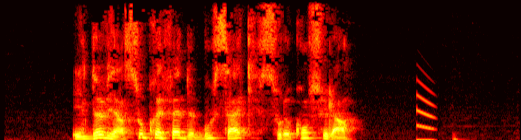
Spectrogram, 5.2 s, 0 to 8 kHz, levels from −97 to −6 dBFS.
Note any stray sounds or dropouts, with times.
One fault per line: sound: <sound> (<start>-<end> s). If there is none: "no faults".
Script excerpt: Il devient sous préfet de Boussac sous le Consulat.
sound: chirp (4.2-4.4 s)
